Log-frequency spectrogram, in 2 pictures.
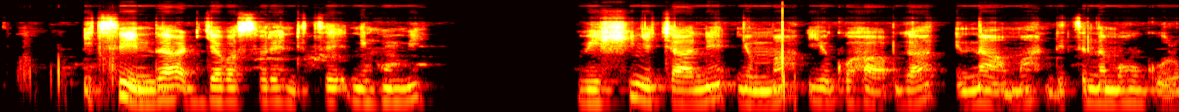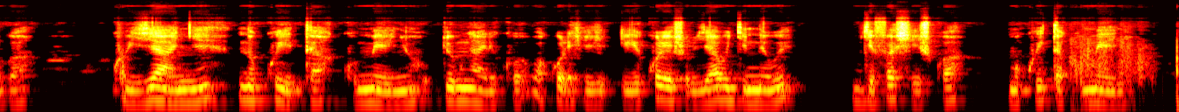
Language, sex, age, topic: Kinyarwanda, male, 18-24, health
